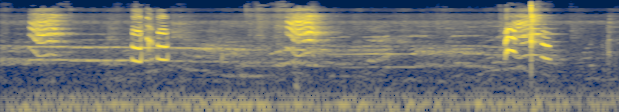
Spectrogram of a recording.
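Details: Alexandrine parrot giving harsh, ringing chirps in short bursts, some doubled or tripled, spaced about a second apart over a steady low hum.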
